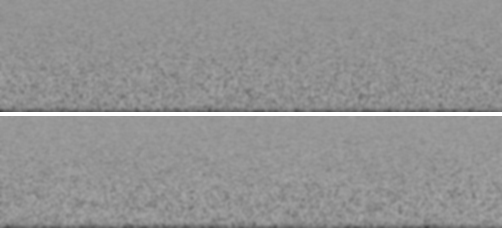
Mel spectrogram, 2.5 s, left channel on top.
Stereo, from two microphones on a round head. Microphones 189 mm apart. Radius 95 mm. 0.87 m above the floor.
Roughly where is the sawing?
No sawing in this recording.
